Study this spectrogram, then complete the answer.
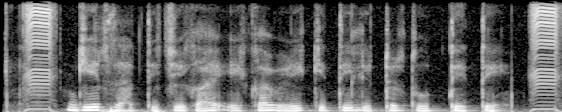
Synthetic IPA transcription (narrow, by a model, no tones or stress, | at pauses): ɡeɾd͡zʱat̪it͡ɕiɡajekaʋeɭiːkit̪iːliʈəɾd̪uːd̪ːet̪e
